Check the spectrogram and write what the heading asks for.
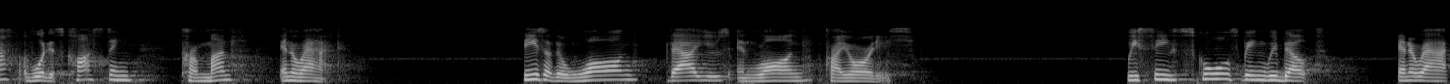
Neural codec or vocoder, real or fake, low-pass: autoencoder, 48 kHz, 32 numbers a frame, DAC-VAE, trained on Japanese speech; fake; 5.4 kHz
